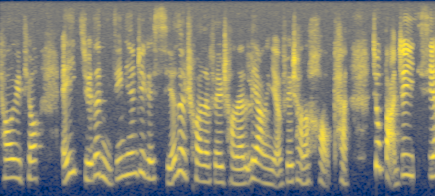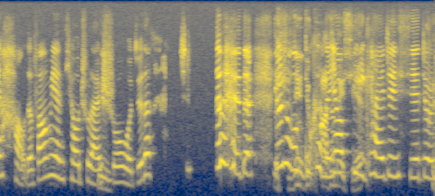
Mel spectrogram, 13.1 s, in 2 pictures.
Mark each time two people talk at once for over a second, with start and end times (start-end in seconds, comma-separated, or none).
10.6-12.0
